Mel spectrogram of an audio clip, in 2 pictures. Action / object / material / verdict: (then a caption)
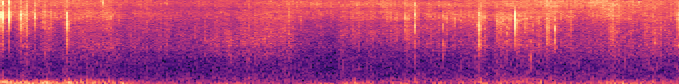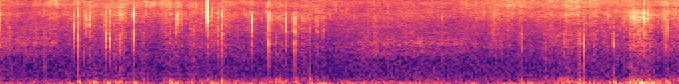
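scrape / knitted fabric toy / knitted yarn / none. A pink knitted fabric pig toy held close to the mic has its knit surface scratched with fingertips and nails. The result is a steady, crackly scratching with a deep low rumble underneath and scattered bright ticks.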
